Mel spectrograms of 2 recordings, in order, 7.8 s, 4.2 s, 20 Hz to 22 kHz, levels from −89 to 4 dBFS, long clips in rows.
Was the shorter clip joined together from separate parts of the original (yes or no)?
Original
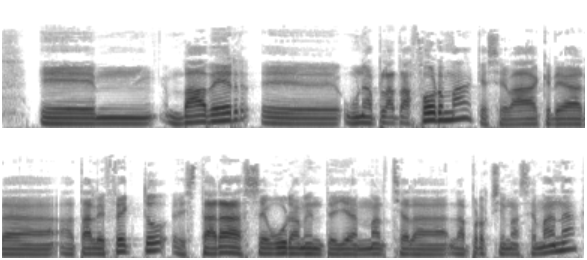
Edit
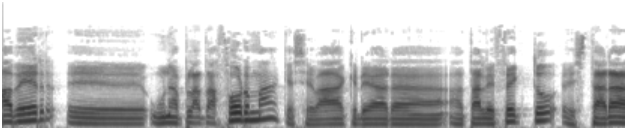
no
